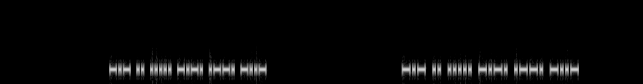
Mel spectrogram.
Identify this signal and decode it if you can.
Morse code, heard as a keyed tone, about 44 wpm, 700 Hz. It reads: KI5CPX KI5CPX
